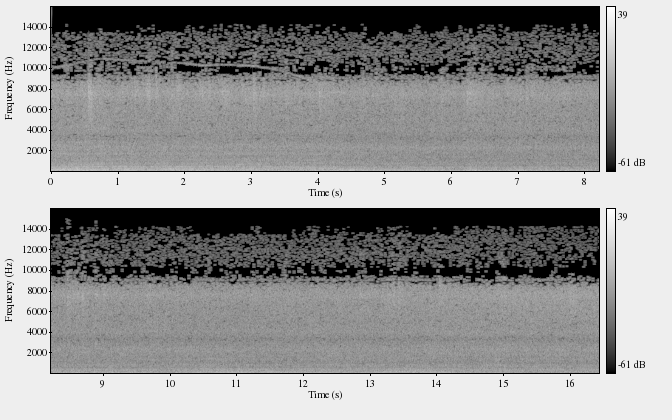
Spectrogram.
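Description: Cabin noise inside a moving city bus: a steady low engine drone with road rumble and air-conditioning hiss, the engine note shifting slightly as the bus drives on.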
